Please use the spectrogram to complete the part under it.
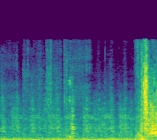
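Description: A machine clanks and rattles as it is worked on.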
